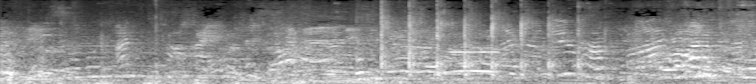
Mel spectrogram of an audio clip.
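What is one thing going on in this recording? A woman talks encouragingly to a young child.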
